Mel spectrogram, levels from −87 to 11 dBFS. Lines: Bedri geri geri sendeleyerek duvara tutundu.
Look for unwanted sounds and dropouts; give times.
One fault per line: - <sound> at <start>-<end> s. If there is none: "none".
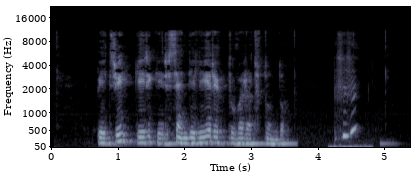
- laugh at 4.1-4.8 s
